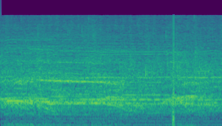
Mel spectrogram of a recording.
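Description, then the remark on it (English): A voice shouts out amid a murmuring audience, a sustained, raised cry held over steady crowd noise, with a brief sharp knock near the end. “Oh, somebody is shouting out there.”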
